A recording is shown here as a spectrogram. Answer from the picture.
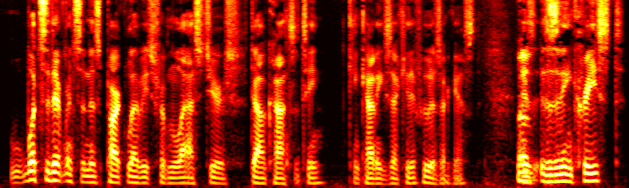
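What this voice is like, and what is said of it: Congested, sick-sounding voice. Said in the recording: “You can hear I have a cold.”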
